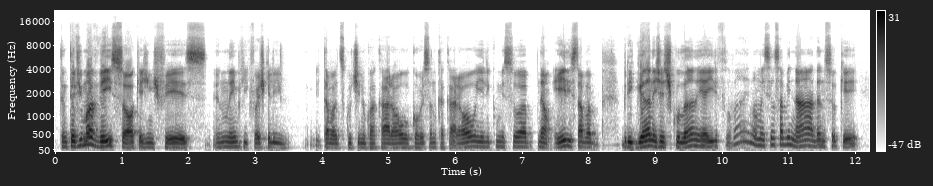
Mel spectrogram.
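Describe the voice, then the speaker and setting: A man's voice: mid-range voice, steady tone, fast, vocal fry. A man in his thirties with a Brazilian Portuguese accent, a podcast guest telling stories about raising his kids and acting out the family's back-and-forth. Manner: storytelling, acting out family dialogue. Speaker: podcast guest, father and church leader. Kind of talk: casual chat.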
